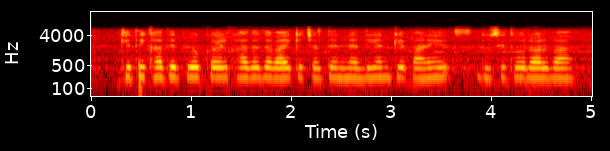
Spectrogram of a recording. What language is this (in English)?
Bhojpuri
